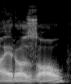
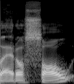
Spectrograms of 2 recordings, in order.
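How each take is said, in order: First: The middle consonant is a voiced z sound. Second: The middle consonant is a voiceless s sound. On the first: The speaker calls it wrong. "e não com som de Z" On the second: The speaker calls it right. "O correto é aerossol"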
